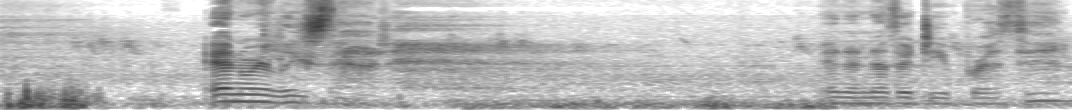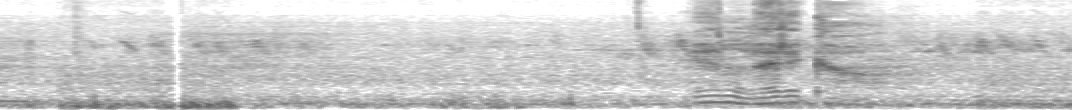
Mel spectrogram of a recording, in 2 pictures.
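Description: A woman speaks softly and calmly close by.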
